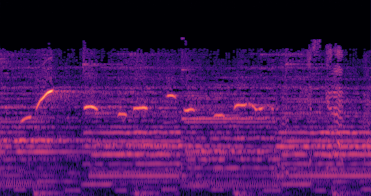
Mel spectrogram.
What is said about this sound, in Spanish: Ella está descojonándose, jajaja, se le olvida la letra porque está silbando.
